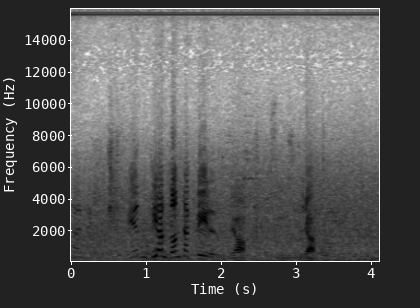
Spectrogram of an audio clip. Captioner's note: speaking german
